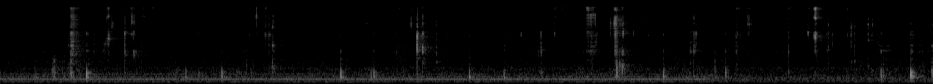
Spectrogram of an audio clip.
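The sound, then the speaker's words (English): Quiet wet mouth noises simulating oral sex, irregular smacks, sucks and slurpy clicks coming in quick clusters, over a faint steady hum that fades out near the end. No one speaks. “My lips gently kiss your tip, wrapping around your head, sucking and slurping.”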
